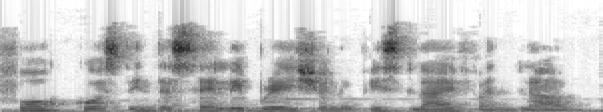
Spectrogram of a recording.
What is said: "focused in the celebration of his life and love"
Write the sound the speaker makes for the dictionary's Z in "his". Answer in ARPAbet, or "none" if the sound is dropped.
S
